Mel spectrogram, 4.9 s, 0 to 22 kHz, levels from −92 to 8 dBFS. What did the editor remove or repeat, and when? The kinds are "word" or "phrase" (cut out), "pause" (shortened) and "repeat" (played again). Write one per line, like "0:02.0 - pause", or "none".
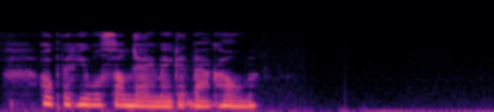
none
